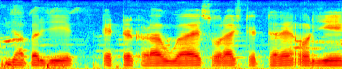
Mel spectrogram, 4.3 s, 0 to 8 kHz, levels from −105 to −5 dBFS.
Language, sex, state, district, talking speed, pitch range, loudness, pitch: Hindi, male, Bihar, Saran, 180 wpm, 90-95 Hz, -17 LUFS, 95 Hz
